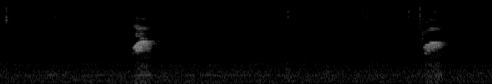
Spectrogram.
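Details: A cockatiel gives two brief, high chirping whistles about three seconds apart in a quiet room.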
